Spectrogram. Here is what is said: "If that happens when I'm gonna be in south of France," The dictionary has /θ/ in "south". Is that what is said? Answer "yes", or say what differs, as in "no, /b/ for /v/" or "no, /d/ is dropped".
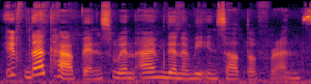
no, /t/ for /θ/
